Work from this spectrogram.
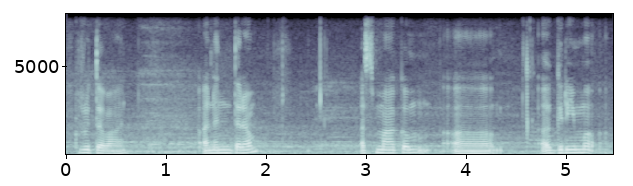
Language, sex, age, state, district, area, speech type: Sanskrit, male, 18-30, Maharashtra, Chandrapur, rural, spontaneous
